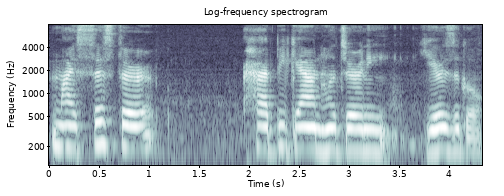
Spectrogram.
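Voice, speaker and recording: A woman at a very slow pace, with audible room echo. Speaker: spiritual vlogger. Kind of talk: casual vlog monologue. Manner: slow, halting.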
